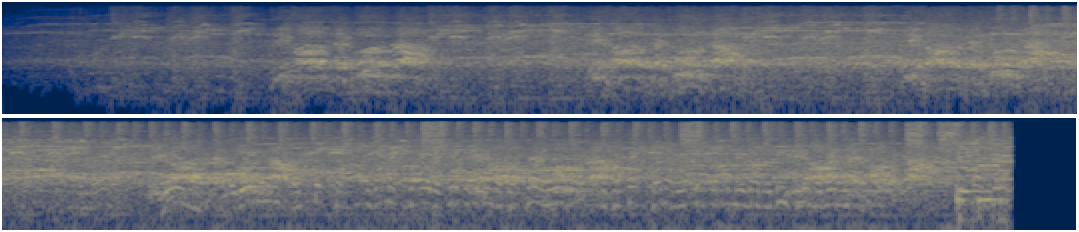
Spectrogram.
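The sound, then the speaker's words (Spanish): Crowd in Bahrain greeting Bernie Ecclestone with a swelling roar of shouts, whoops and cheering, rising quickly from quiet and then holding as a loud, dense mass of many voices until it stops abruptly. “Aquí vamos a escuchar ahora la bienvenida del amable público de Bahrein a Bernie Ecclestone y sus huestes.”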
